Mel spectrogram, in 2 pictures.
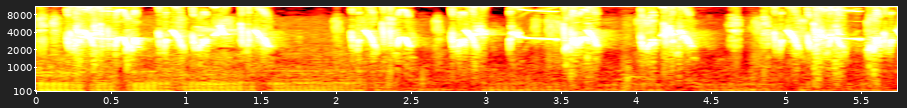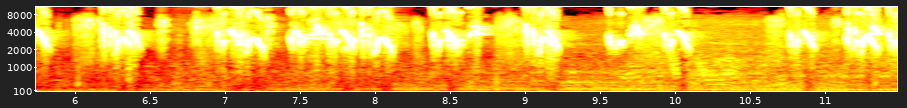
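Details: Fighting call of bar-winged prinias, meant to draw in wild prinias: dense, repeated bursts of scratchy high chirps and short falling whistles, separated by brief gaps.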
